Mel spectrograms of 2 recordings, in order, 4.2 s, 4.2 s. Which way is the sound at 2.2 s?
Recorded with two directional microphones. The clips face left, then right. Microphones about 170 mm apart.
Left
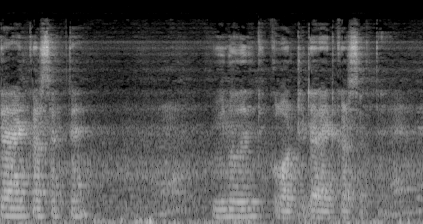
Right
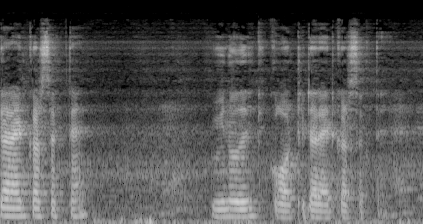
70° right (ahead or behind).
